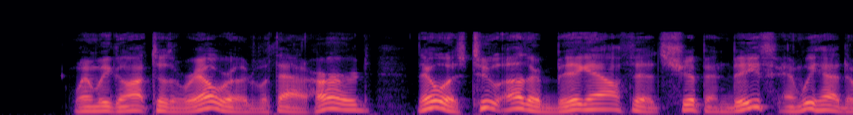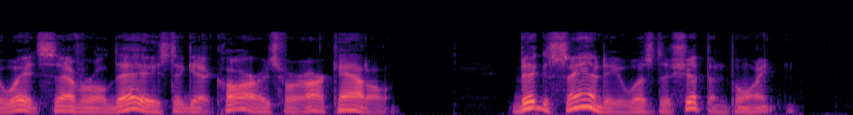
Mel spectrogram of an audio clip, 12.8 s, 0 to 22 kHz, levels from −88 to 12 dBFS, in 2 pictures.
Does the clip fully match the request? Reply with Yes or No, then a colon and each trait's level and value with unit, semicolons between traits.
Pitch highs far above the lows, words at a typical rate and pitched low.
Yes: wide, 8.2 semitones; average, 170 wpm; low, 115 Hz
